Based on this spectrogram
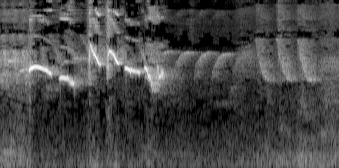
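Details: Song of a magpie-robin used as a lure for singing: a clear sweeping whistle followed by rapid loud slurred notes, then softer repeated upward-curving whistles fading out.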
